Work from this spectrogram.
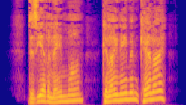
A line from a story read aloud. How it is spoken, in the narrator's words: Brian spoke excitedly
